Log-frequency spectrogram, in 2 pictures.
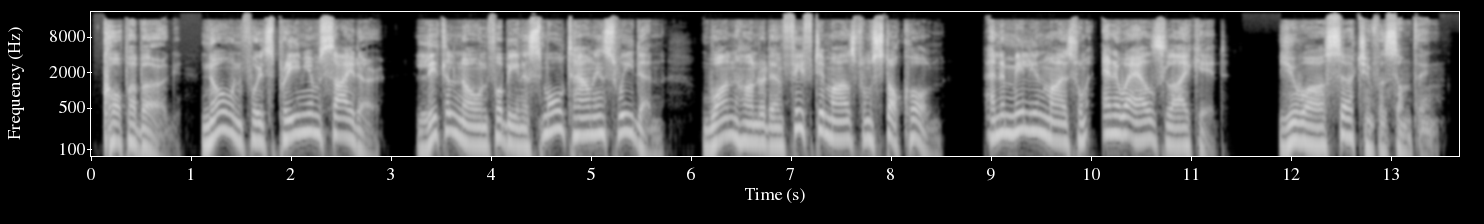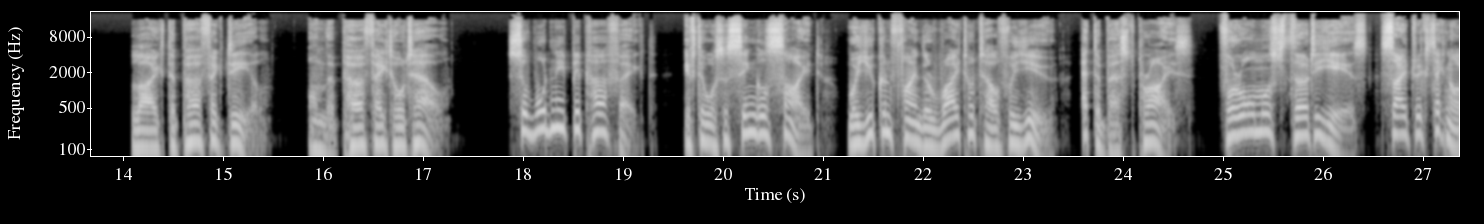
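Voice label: Swedish, accented English; GoLocalise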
